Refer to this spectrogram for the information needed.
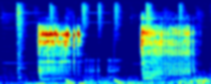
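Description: Two short, buzzy fart sounds, fairly soft, separated by a brief pause, with no talking.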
